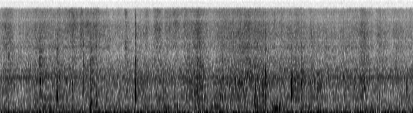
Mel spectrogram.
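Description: Near silence: room tone with a few faint ticks and rustles as a stick-on silicone bra cup is slowly peeled off under a satin top.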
